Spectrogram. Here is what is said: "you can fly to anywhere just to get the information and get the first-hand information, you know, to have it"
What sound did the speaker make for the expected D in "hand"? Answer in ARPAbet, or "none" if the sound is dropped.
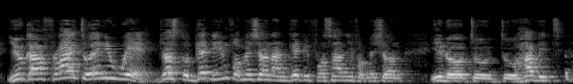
none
